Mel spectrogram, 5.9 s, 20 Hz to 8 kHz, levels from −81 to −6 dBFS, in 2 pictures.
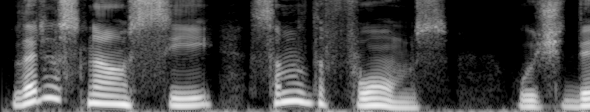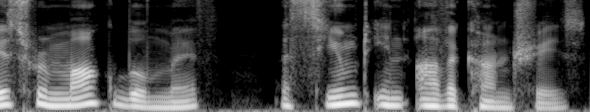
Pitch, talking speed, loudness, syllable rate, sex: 145 Hz, 165 wpm, -19 LUFS, 4.6 syllables/s, male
